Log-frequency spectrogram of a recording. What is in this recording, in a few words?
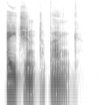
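"agent bank", British English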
